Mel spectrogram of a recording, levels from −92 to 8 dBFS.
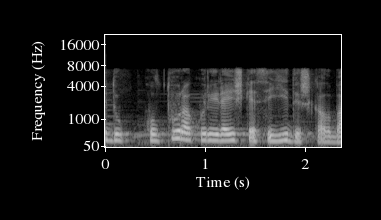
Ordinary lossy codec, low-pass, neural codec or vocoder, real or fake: Opus, 64 kbps; 7.2 kHz; none; real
